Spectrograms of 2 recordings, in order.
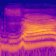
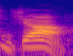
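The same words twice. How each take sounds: First: "जा" pronounced za with a buzz; buzzed z sound. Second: "जा" as ja, slow and lower; hard j in "जा", drawn out; plain j sound. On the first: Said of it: "not जा". ("जा" को ज़ा बोलें) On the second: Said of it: "इसको जा नहीं बोलेंगे". ("जा" को सीधे ज से जा) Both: Shown as a demonstration.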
